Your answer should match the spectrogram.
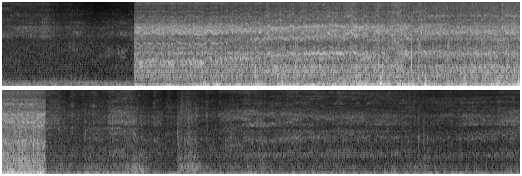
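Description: Brushless electric motor of a radio-controlled truck whining loudly, with tyre noise on dirt, from about a second in until it cuts off suddenly a little past the middle; a quieter outdoor background around it.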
